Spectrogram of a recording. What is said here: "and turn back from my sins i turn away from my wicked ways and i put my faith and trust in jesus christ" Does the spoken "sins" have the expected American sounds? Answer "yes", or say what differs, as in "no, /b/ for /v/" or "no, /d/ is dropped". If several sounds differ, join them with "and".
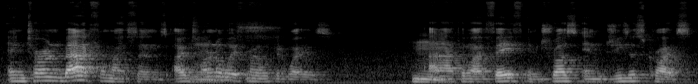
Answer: yes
